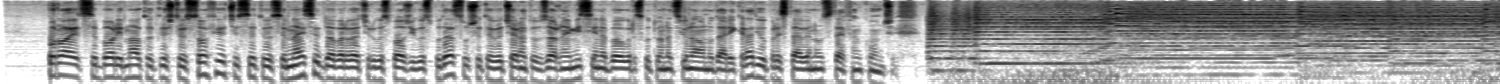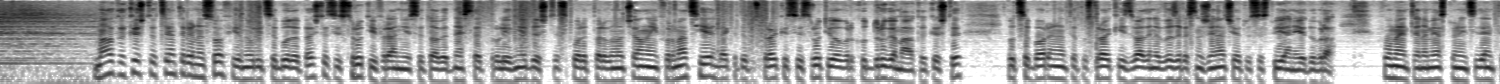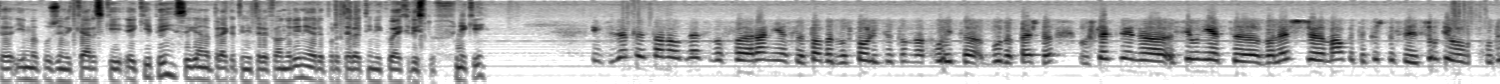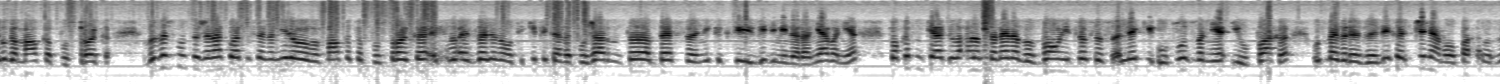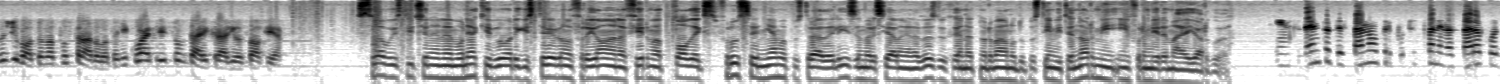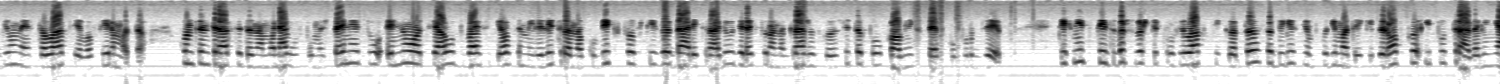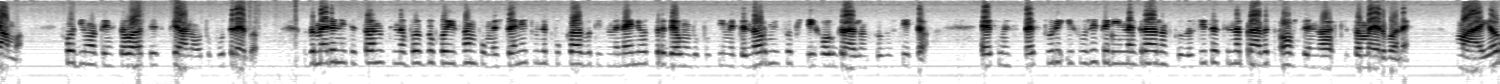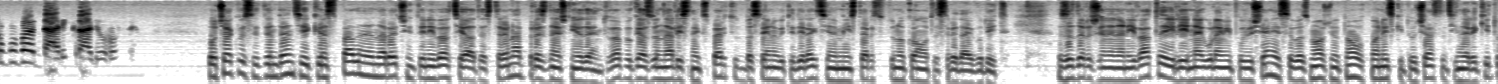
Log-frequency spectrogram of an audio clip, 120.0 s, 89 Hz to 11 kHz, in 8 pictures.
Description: DarikNews audio: Обзорна информационна емисия – 28.05.2006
